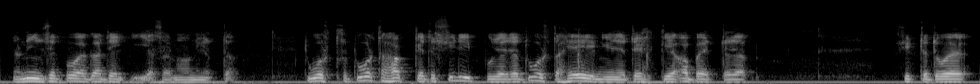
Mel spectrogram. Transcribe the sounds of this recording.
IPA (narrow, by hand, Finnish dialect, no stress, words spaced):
jɑ niːn se poˑekɑ teki jɑ sɑno niːʔ ʔotːɑ tuost tuostɑ hɑkːeːtes silipːujɑ jɑ tuostɑ heˑiniæ jæ tehkˑeː ɑpetːɑ jɑ sitːe toˑe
